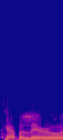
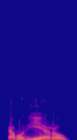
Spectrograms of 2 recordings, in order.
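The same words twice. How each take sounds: First: The name is pronounced the English way. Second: The name is pronounced the Spanish way.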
